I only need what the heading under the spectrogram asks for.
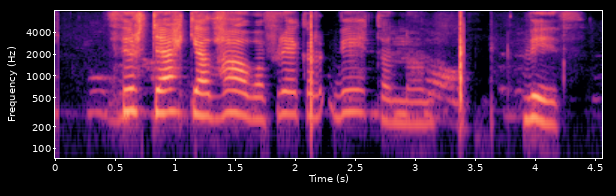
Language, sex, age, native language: Icelandic, male, 11, Icelandic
